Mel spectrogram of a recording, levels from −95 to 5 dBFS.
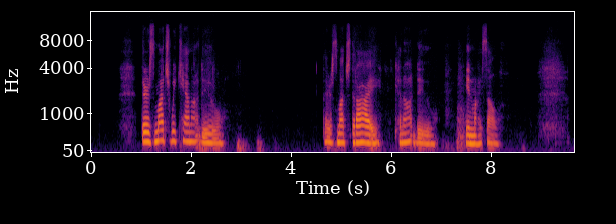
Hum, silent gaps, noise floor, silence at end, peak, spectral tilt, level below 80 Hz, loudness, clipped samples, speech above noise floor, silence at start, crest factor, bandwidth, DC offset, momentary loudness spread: none; none; -81 dBFS; 1.5 s; -14 dBFS; -7 dB/octave; -62 dBFS; -30 LUFS; under 0.1%; 53 dB; 1 s; 18 dB; 11.5 kHz; under 0.1%; 20 LU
